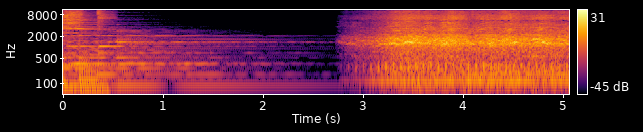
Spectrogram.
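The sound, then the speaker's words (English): Dense, chaotic cawing from more than 10,000 crows wintering in downtown Nampa, Idaho, surging in abruptly midway and staying loud and continuous to the end. “That's what it sounds like every day in downtown Nampa, Idaho, where more than 10,000 crows have taken up residence for the past three winters.”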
